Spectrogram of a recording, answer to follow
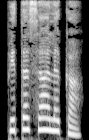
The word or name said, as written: ಪಿತಸಾಲಕ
